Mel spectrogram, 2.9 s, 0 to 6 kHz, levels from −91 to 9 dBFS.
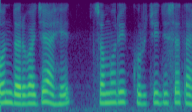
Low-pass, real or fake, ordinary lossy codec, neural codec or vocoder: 5.4 kHz; real; none; none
